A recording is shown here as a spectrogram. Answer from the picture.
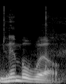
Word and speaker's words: Nimblewill: Nimblewill.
